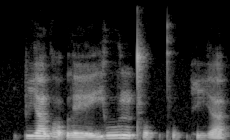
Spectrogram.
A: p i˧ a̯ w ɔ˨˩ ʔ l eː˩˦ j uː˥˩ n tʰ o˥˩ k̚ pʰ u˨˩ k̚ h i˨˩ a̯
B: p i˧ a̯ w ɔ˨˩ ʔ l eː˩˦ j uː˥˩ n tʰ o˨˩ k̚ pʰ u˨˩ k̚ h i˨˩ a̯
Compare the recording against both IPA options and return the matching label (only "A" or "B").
B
